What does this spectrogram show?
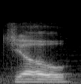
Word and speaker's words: Joe: No, it's pronounced Joe, but they keep calling me that. I didn't. It was pronounced Joe?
